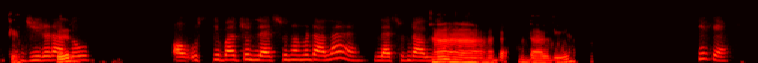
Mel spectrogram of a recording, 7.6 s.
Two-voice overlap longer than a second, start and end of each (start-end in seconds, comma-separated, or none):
none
